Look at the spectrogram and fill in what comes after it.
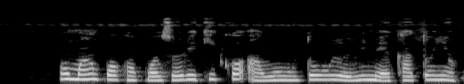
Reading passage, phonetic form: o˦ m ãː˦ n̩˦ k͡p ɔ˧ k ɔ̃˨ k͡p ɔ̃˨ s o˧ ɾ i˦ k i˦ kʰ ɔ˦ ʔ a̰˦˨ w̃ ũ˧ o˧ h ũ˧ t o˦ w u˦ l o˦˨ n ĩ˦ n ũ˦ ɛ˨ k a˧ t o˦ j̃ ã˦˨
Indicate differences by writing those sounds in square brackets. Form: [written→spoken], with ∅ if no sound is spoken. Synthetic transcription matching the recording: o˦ m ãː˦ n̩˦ k͡p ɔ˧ k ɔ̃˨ k͡p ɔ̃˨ s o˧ ɾ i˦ k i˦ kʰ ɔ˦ ʔ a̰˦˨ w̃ [ũ˧→ɔ̃˧] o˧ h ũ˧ t o˦ w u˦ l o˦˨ n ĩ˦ n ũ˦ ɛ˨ k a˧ t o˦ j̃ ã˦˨

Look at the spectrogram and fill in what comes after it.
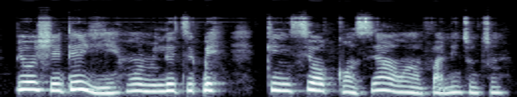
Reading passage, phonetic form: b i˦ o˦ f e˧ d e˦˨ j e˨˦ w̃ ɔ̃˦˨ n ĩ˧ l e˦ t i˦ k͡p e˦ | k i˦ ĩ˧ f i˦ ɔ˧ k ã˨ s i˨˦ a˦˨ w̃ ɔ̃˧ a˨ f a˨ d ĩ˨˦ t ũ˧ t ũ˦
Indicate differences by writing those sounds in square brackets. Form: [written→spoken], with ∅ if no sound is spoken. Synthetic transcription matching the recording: b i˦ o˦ [f→ʃ] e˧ d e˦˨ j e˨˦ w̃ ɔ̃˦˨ [n→m] ĩ˧ l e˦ t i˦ k͡p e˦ | k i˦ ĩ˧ [f→s] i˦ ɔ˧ k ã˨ s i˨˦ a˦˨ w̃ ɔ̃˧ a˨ f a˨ [d→n] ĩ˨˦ t ũ˧ t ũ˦

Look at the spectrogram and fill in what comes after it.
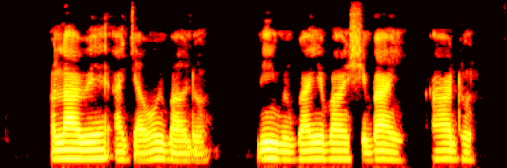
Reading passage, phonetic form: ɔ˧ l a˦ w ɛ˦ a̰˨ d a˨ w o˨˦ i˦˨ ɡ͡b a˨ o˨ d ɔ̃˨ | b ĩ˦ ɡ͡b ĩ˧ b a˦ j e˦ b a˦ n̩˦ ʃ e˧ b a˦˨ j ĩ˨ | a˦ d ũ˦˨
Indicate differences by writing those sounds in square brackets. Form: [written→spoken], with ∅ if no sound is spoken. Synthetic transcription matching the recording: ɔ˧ l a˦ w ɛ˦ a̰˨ [d→d͡ʒ] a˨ w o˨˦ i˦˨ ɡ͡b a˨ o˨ d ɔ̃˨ | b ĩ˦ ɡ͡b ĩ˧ [b→ɡ͡b] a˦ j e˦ b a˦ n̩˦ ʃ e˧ b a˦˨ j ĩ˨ | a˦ d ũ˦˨

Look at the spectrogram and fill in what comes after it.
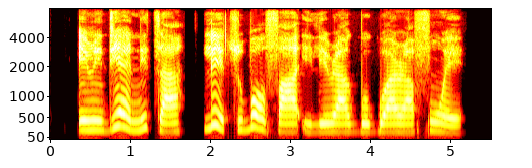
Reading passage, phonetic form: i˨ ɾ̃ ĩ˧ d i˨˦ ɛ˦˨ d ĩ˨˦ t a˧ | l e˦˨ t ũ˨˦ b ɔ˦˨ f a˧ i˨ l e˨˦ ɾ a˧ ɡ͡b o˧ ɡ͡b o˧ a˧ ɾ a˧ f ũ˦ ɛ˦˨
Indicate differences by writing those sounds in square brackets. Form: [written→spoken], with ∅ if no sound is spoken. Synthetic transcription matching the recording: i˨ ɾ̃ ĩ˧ d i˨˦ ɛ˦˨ [d→n] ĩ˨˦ t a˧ | l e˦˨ t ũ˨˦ b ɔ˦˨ f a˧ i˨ l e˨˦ ɾ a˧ ɡ͡b o˧ ɡ͡b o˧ a˧ ɾ a˧ f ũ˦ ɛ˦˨

